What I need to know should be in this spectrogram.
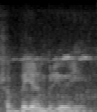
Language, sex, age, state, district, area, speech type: Dogri, male, 18-30, Jammu and Kashmir, Reasi, rural, spontaneous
